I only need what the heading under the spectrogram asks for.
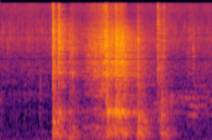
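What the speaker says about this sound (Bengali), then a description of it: "এখন আমি মাছটা ঢেলে দেব।" Fish tipped into a bubbling curry in a pot lands with a sudden splashing burst after a brief quiet, followed by a few close stirring scrapes and a settling simmer.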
